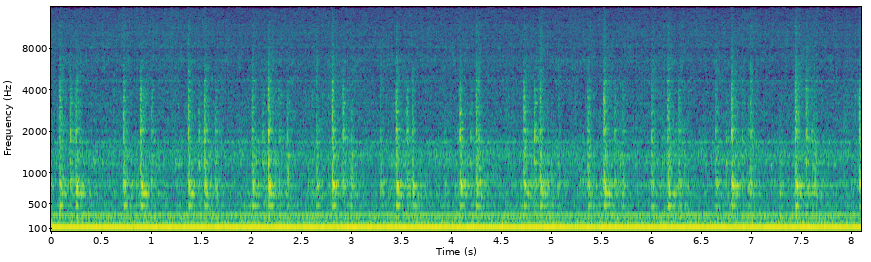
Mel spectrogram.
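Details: Rock-cutting saw: loud steady motor hum with irregular sharp knocks about one and a half per second; cause unclear.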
